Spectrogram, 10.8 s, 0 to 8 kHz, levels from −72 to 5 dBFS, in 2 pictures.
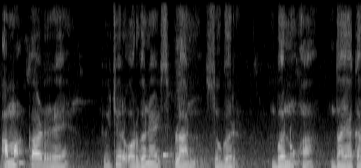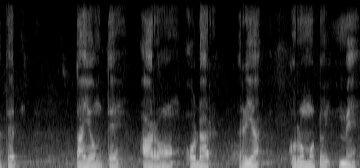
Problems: none marked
